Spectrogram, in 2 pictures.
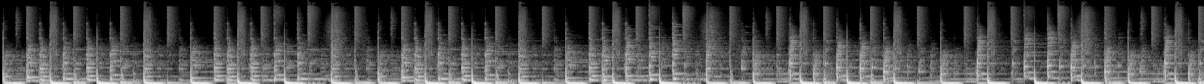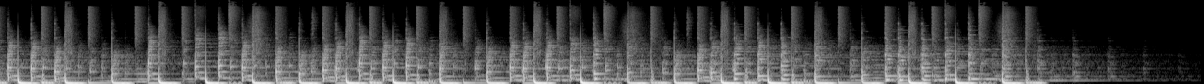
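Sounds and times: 
mallets: 0.0s - 22.5s.

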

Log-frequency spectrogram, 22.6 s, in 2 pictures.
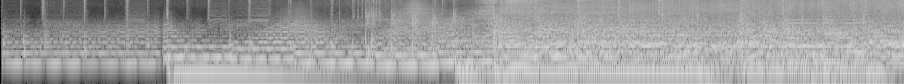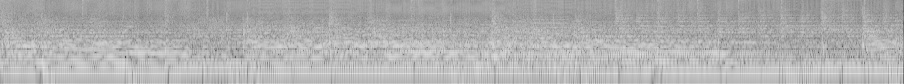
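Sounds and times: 
trip hop music: 0.0s - 22.6s.

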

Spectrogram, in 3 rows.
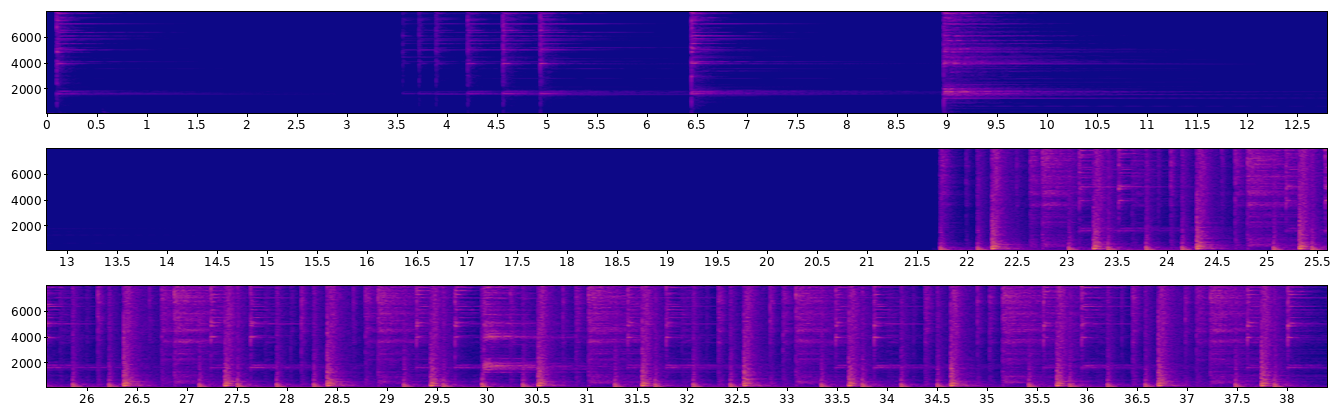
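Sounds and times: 
bell: 3.6s - 12.6s, 22.5s - 38.4s.

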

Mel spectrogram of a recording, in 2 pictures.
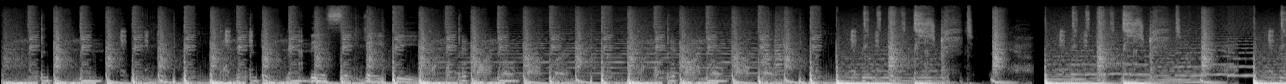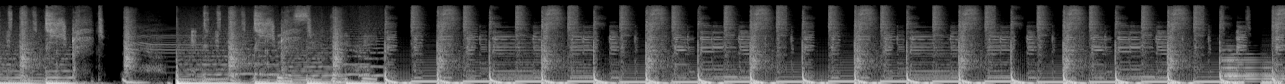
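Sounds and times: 
music pattern medley: 0.2s - 9.6s, 10.5s - 13.8s, 14.6s - 25.7s.

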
